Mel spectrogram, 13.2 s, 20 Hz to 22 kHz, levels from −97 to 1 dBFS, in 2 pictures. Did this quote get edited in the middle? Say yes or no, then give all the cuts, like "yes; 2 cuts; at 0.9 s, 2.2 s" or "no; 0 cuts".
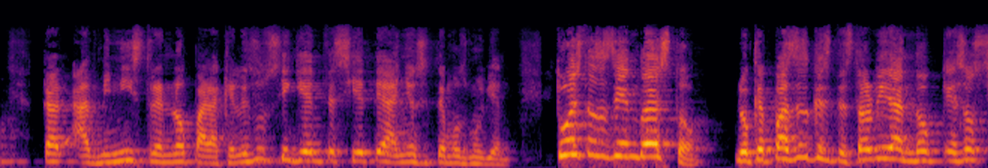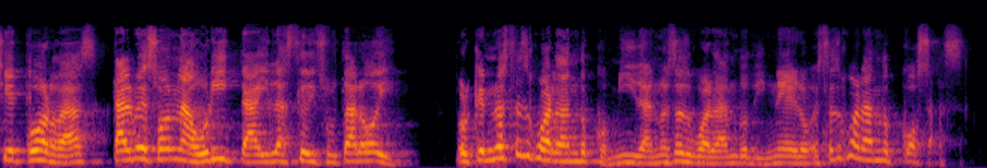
yes; 7 cuts; at 3.6 s, 4.8 s, 6.3 s, 6.8 s, 7.3 s, 8.6 s, 9.3 s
